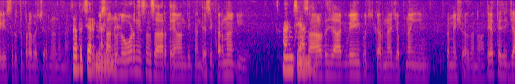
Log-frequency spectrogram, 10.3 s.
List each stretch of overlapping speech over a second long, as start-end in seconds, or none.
none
